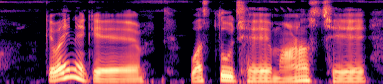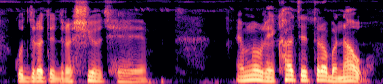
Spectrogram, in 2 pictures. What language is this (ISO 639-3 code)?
guj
